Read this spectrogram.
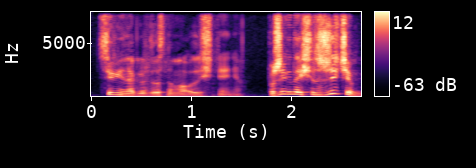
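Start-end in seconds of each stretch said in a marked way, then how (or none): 1.8-2.7 raised, higher-pitched threat; mild narrated yell. A narrator's reading. Ciri threatens Bonhart, a mild mock yell. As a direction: lift the voice as if yelling, held back. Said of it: "Bonhart wrzasnęła".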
